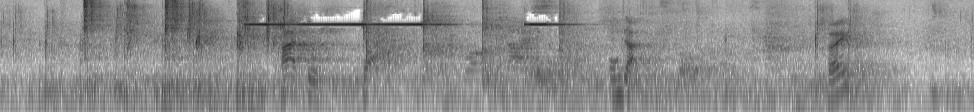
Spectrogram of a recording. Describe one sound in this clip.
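Épée fencers' feet stamp and shuffle on a metal fencing strip.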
